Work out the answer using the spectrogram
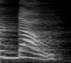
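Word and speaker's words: doubt: और डाउट। डाउट में टी के पहले भी आया है तो भी साइलेंट हो गया।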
